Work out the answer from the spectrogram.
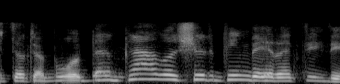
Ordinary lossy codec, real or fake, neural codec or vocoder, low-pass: Opus, 64 kbps; fake; codec, 16 kHz, 1 kbps, X-Codec, HuBERT features, trained on general audio; 7.2 kHz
